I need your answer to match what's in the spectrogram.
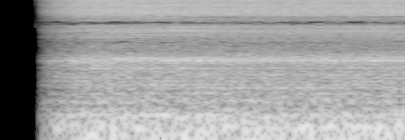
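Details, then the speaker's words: Goodman furnace that was short cycling, after draining water from the inducer motor, likely blown down the exhaust pipe in a snowstorm; steady, unbroken burner and inducer fan rumble with no cycling off. Normal operation after the fix. "that was it running smoothly now for the last few minutes or more short cycling"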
